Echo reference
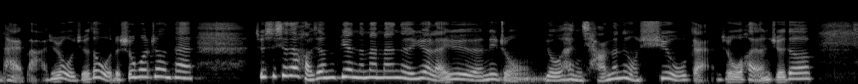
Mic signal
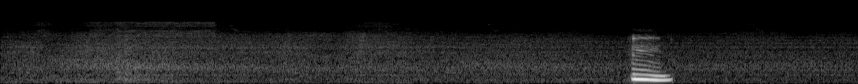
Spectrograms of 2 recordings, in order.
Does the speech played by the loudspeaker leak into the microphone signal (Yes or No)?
No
